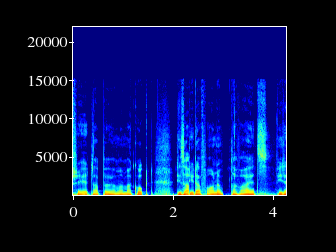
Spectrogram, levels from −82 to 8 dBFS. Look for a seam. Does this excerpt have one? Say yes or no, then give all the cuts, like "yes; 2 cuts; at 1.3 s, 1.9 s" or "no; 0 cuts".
yes; 2 cuts; at 2.3 s, 3.0 s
